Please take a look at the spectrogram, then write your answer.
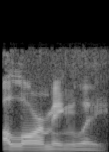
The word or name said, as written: alarmingly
